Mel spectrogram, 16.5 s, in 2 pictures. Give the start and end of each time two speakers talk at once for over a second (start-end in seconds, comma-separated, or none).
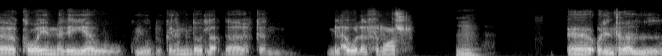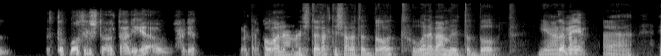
none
